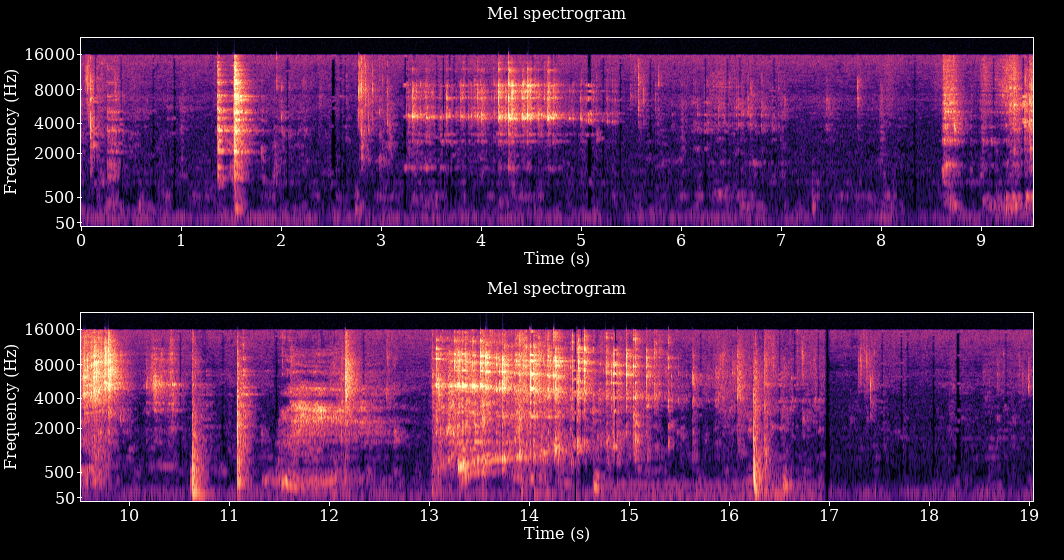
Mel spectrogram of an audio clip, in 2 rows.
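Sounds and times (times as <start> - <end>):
drink pouring into glass: 13.0 - 16.9.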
